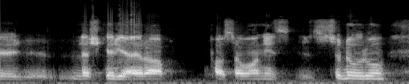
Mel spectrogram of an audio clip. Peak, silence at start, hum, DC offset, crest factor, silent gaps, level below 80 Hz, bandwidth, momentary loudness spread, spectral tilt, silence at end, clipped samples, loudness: 0 dBFS; 0 s; none; under 0.1%; 14 dB; none; -40 dBFS; 12.5 kHz; 17 LU; -2.5 dB/octave; 0 s; 0.2%; -12 LUFS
